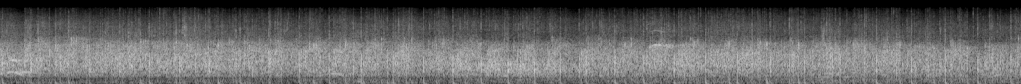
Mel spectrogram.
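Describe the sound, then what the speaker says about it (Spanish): A church congregation claps loudly and continuously, dense crowded applause that holds steady throughout. "si le vas a dar el aplauso al rey"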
